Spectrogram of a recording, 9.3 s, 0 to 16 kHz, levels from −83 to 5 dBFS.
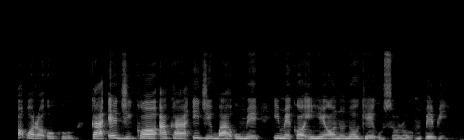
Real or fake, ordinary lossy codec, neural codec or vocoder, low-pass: real; AAC, 96 kbps; none; 9.9 kHz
